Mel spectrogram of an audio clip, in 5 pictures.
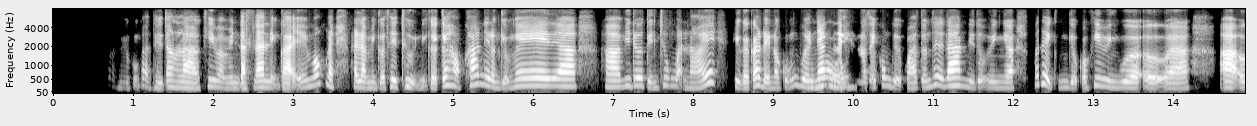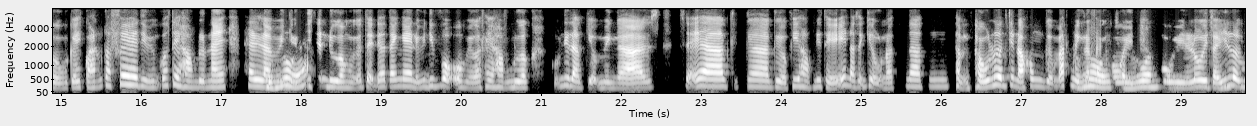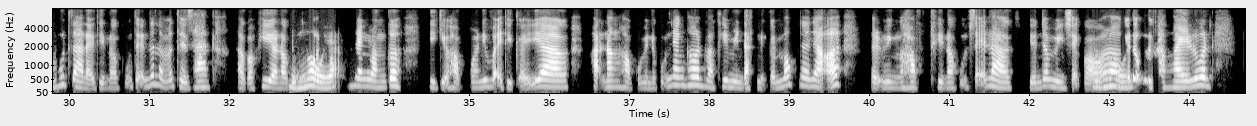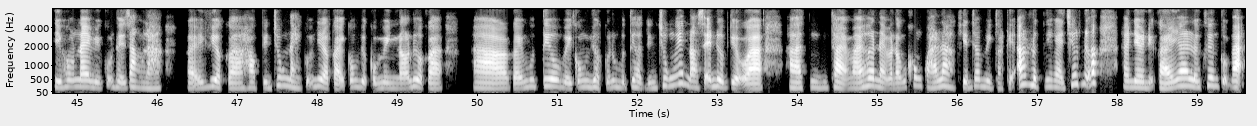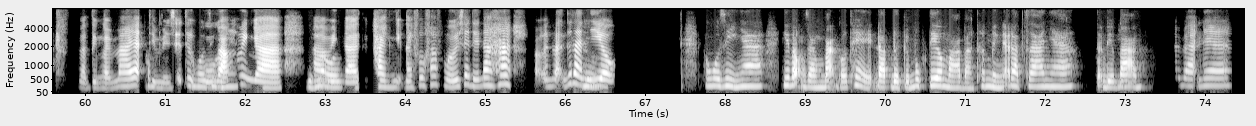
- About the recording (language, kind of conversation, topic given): Vietnamese, advice, Bạn nên làm gì khi lo lắng và thất vọng vì không đạt được mục tiêu đã đặt ra?
- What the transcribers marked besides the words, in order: tapping; other background noise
